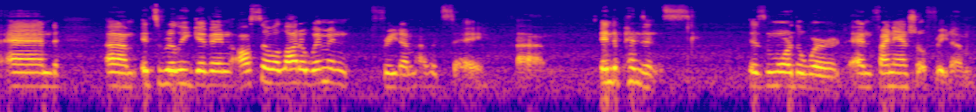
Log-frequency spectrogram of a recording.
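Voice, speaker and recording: A woman's voice: mid-range voice, a little hiss or hum, rough recording. A woman appearing as a featured guest on a live show, talking casually with lots of fillers. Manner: chatty, relaxed, filler-heavy. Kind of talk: casual talk.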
